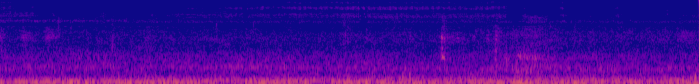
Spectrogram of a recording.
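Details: Steady low rumble of wind or a distant engine outdoors, with no animal voices.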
